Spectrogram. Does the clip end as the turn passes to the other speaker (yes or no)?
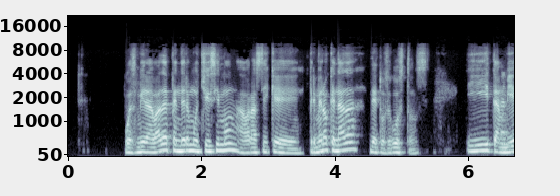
no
